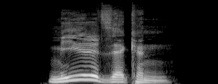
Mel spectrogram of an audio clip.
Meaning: dative plural of Mehlsack
- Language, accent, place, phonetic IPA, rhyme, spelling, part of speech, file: German, Germany, Berlin, [ˈmeːlˌzɛkn̩], -eːlzɛkn̩, Mehlsäcken, noun, De-Mehlsäcken.ogg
